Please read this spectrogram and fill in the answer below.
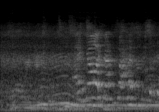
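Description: Indistinct voices talking, a child's among them, over a steady low hum.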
